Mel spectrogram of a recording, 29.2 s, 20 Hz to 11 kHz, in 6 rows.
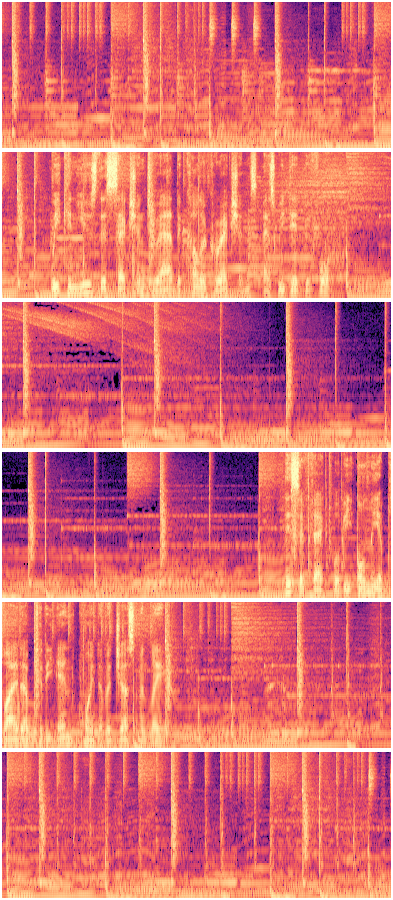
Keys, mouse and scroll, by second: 1.4-4.2 drag, 7.5-9.4 scroll down 1, 9.4-11.3 drag, 11.3 scroll down 1, 12.6-19.0 drag, 19.0-22.7 scroll down 1, 22.7-29.1 drag.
